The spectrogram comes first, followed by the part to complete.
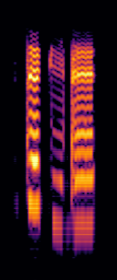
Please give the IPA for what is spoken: t ɛ˦ k i˨ d ɛ˧

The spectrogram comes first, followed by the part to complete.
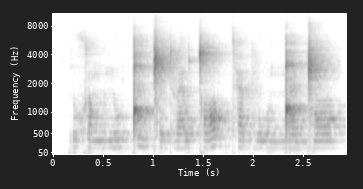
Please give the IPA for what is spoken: ɾ u x ɾ ɒ ŋ u n u ǃ i ŋ ǁ e d v æ w ǀ ɒ | tʰ æ b v o w o ŋ͡ǃ æ ŋ͡ǁ ɒ

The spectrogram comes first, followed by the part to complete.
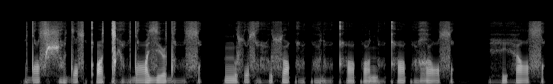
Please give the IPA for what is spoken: dˤ æ˦ sˤ ʃ ɑ̤˦ dʲ ʊ˦ sˤ qʼ ə˦˨ ǀʰ i̤˦ dˤ æ˦ zʲ ə˞˦ d ɑ̤˦ sˤ | ŋ ə˨ sʷ ə˦ sˤ ɑ̤˨ h ʊ˨ sʷ ɑ˦ q ɑ̤˨ qʷ ə̤˦˨ ɾ ɑ̤˨˦ qʰ æ˨ qʷ ɑ˨ n ɑ̤˨ qʰ æ˦ qʷ i̤˦˨ ʁ ə˞˦ sˤ | h i˨ h æ˦ sˤ

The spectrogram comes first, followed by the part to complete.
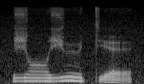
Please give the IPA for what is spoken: ʑ ɔː ʑ ʏː tʲ ɛ̰

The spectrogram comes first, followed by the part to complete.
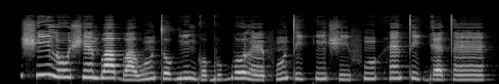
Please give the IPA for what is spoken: ʃ ĩ˦ l o˧ ʃ ɛ̃˧ b a˧ b a˨ w ũ˨˦ t o˧ ɡ ĩ˧ ɡ o˨ ɡ u˨ b o˧ l ɛ̃˨ f ũ˨˦ t i˧ k ĩ˧ ʃ i˨ f ũ˧ h ɛ̃˦ t i˦˨ ɡ ɛ˧ t ɛ̃˧

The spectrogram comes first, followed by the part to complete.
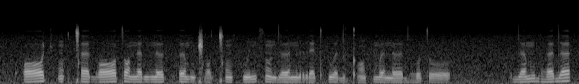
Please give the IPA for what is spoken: ʔ ɔː t͡ʃʼ õ ʔ ǀ ɜ ɡ ɔː t ɔ n ɜ d n əː k ʔ əː m ɡ͡ǁ ɔ ǀ õ xʷ i n s õ d əː n r ɛ t kʷ ɜː d ə kʼ ɔ̃ k m əː n əː dʱ o t oː | d ɜ m ɡʱ ɜ d ɜ

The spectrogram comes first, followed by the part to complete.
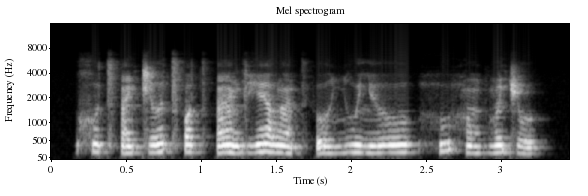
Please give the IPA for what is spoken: x o t͡sʼ ã c ɤ t͡sʼ ɔ t͡sʼ ã ɡʱ e lˠ ã t͡sʼ oː ʎ u lʲ oː | h u h ɔ̃ bʱ ɔ̃ c o

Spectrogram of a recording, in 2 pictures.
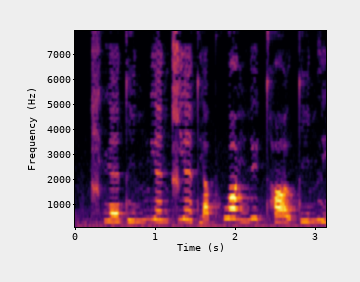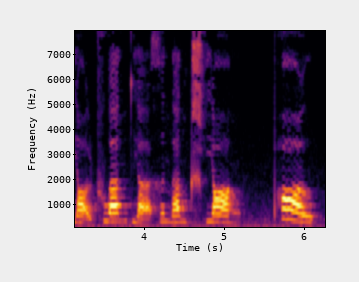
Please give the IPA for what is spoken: t͡ɕʰ ɥ ɛ˧˥ t̪ i˧˥ n m j ɛ˥˧ n t͡ɕ j ɛ˥˩ t̪ j ä˩ pʰ w ɑ˥˧ ŋ n̪ y˥˩ t̪ʰ ɑ̰˨˩ ʊ̯ t̪ i˧˥ n l j ɑ̰˨˩ ʊ̯ ʈ͡ʂ w a˥ n t̪ j ä̰˨˩ x ə˥˧ n a˥˧ n t͡ɕʰ j ɑ˥˩ ŋ | pʰ ɑ˥˩ ʊ̯

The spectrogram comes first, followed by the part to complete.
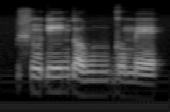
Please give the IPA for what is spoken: ʃ ũ˦˨ ɗ eː˦ ŋ ɗ ɔ˨ w uː˨ ɡ o˨ m ɛ˨

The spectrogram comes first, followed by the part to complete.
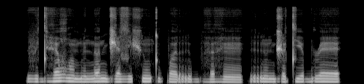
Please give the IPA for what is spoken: v ɪ dʱ ɛ ʁʷ ɛ̃ b ɛ̃ n ʌ n d͡ʒ æ z ɪ ʃ ũ tʷ ɪ p ʌ r u bʱ ɜ ɦ ɛ̃ | r ũ n d͡ʒ ɔ tʲ ɜ b ɹ ɛ

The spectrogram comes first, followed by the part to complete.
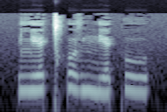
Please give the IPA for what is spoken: lʲ ɛ ǀʰ o z nʲ ɛ k u

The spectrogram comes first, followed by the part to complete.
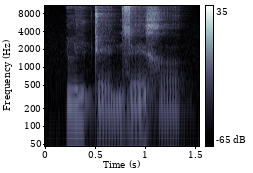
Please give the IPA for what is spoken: ɭ i˧ ʈ ɛ˩ n z ɛ˩˥ x ʌ˩

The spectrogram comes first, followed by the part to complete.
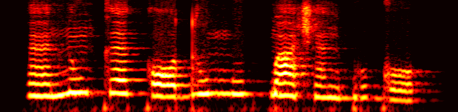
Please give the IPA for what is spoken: ɛ̃˧ n ũ˦ k ɛ˦ k ɔ˧ d u˦ m u˦ ɡ͡b ã˦˨ ʃ ɛ̃˧ ɡ͡b u˧ ɡ o˨

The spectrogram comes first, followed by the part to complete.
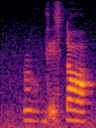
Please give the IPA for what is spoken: ɭ o̤ ɡ ḛ z ɗ ɑ

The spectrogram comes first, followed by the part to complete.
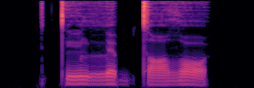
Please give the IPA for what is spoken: t ĩ lː ɛ b t a ðˤ ɵ

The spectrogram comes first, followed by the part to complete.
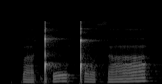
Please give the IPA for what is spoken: p a ǃʼ o ǃ ɔ θ a

